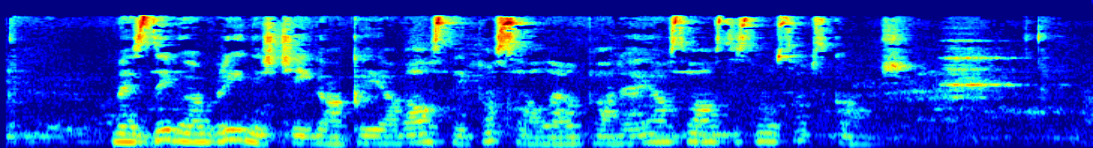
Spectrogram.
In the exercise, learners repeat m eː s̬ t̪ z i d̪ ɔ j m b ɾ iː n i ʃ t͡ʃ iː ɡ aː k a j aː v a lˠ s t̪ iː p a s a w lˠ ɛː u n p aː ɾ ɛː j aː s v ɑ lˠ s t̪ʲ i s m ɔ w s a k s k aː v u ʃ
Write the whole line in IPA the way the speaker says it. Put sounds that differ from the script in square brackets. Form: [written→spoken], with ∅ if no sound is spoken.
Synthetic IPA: m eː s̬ [t̪→d̪] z i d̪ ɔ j m b ɾ iː n i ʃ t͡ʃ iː ɡ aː k a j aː v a lˠ s t̪ iː p a s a w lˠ ɛː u n p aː ɾ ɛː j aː s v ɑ lˠ s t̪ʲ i s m [ɔ→u] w s a [k→p] s k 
